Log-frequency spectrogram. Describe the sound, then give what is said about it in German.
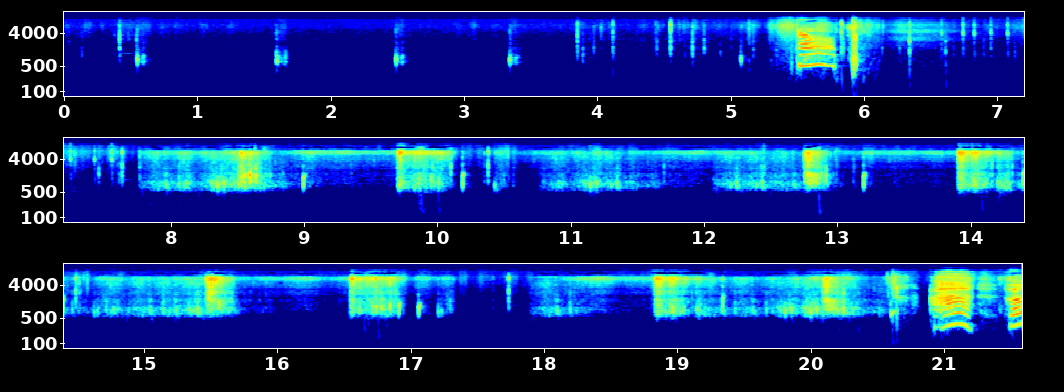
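Footsteps on bare blocks: a few faint, evenly spaced taps, then a louder run of crunchy, irregular steps with a bright, scratchy edge, and no voices. “auf Blöcken, wo kein Erde, äh, wo kein Gras drauf ist, klingt so. Aber auf welchem wo Gras drauf ist, klingt so.”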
